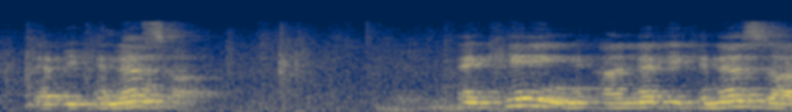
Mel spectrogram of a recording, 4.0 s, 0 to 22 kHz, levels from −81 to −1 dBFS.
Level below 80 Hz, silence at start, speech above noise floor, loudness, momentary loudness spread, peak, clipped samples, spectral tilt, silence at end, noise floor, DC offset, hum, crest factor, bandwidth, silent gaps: -56 dBFS; 0 s; 25 dB; -18 LUFS; 22 LU; -4 dBFS; under 0.1%; -5.5 dB/octave; 0 s; -42 dBFS; under 0.1%; none; 16 dB; 10.5 kHz; none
